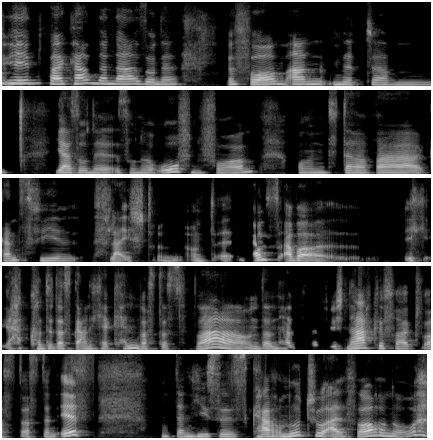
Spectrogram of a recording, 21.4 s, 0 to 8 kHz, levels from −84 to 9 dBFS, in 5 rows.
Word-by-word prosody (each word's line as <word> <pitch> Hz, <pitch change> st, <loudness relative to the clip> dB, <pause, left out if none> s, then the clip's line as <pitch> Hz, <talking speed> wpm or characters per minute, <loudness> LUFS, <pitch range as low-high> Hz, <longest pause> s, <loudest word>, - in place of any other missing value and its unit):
Auf -, -, -1 dB
jeden 290 Hz, +1 st, +1 dB
Fall 255 Hz, -2 st, +5 dB
kam 275 Hz, +3 st, +1 dB
dann 260 Hz, -2 st, 0 dB
da 240 Hz, 0 st, +2 dB
so 225 Hz, -2 st, -3 dB
'ne 220 Hz, +1 st, -4 dB, 0.6 s
Form 230 Hz, +1 st, +3 dB
an 225 Hz, +1 st, +2 dB
mit, 205 Hz, 0 st, -5 dB
ähm, 190 Hz, 0 st, -8 dB, 0.5 s
ja 195 Hz, -2 st, +4 dB
so 190 Hz, -1 st, -6 dB
'ne 170 Hz, -3 st, -6 dB
so 175 Hz, -1 st, -9 dB
'ne 165 Hz, -2 st, -8 dB
Ofenform. 195 Hz, -2 st, -2 dB, 0.4 s
Und 180 Hz, 0 st, -9 dB
da 175 Hz, -2 st, -3 dB
war 180 Hz, -3 st, +1 dB
ganz 215 Hz, +3 st, -2 dB
viel 190 Hz, -, -8 dB
Fleisch -, -, -4 dB
drin. -, -, -14 dB
Und, 180 Hz, -1 st, -10 dB
äh, -, -, -7 dB, 0.2 s
ganz 260 Hz, +5 st, +3 dB
aber 190 Hz, -, +4 dB, 0.7 s
ich, -, -, -9 dB
ja, -, -, -4 dB, 0.2 s
konnte 185 Hz, 0 st, -4 dB
das 170 Hz, -2 st, -1 dB
gar 165 Hz, -, 0 dB
nicht 175 Hz, +1 st, -8 dB
erkennen, 200 Hz, +8 st, -2 dB
was 170 Hz, 0 st, -4 dB
das 150 Hz, +1 st, -9 dB
war. 205 Hz, -1 st, +5 dB
Und 180 Hz, -, -6 dB
dann 175 Hz, +2 st, -3 dB
habe -, -, -1 dB
ich -, -, -44 dB
natürlich 180 Hz, 0 st, -8 dB
nachgefragt, 215 Hz, -4 st, +3 dB
was 185 Hz, 0 st, -4 dB
das 180 Hz, 0 st, -5 dB
denn 190 Hz, -1 st, -6 dB
ist. 290 Hz, +9 st, +6 dB, 0.6 s
Und 200 Hz, -2 st, -10 dB
dann 190 Hz, +1 st, -2 dB
hieß 205 Hz, +1 st, -2 dB
es 190 Hz, 0 st, -2 dB
Carnuccio 205 Hz, +8 st, +3 dB
Al 170 Hz, +3 st, +3 dB
Forno. 235 Hz, -, +3 dB
195 Hz, 155 wpm, -23 LUFS, 180-230 Hz, 0.7 s, ist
